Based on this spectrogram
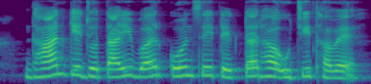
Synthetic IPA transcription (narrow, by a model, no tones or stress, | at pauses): d̪ʱaːnked͡ʒoːt̪aːibɐɾkoːnseʈeːk̚ʈəɾɦəʊt͡ʃɪt̪ɦəʋeː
